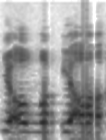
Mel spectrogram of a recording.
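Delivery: put-on pained plea from a sickbed; mock sick groaning. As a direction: act out a sick man moaning to God. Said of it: "begitu sakit".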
